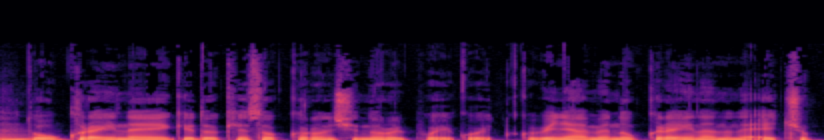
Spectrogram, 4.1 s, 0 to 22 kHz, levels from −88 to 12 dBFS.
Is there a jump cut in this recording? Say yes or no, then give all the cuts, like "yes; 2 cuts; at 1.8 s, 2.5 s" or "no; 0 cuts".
no; 0 cuts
